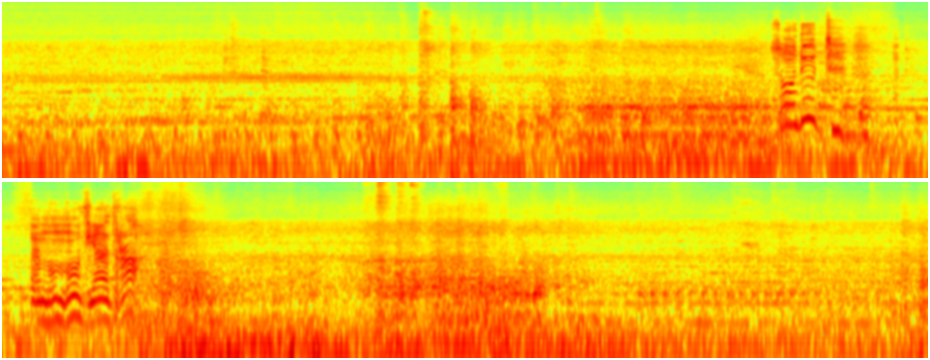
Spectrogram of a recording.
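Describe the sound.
A train rumbles steadily along the rails with a deep continuous roar, broken midway by brief metallic squeals from the wheels, while a voice speaks faintly over the noise.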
